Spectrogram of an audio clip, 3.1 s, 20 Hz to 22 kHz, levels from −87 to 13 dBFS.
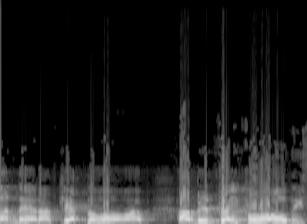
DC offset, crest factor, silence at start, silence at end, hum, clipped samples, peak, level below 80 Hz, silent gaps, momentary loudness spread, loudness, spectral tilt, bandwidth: under 0.1%; 10 dB; 0 s; 0.05 s; none; 0.7%; 0 dBFS; -48 dBFS; none; 6 LU; -10 LUFS; -6 dB/octave; 8 kHz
